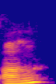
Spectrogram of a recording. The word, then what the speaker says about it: Ng: do absolutely I am at my name is pronounced un my last name is hyen NG and it's because my Asian husband has an unusual name but it's pronounced un and so you can find me on Instagram at.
